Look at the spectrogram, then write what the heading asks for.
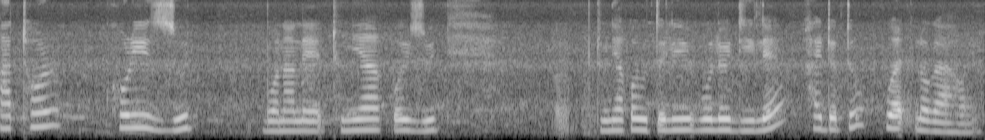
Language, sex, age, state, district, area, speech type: Assamese, female, 30-45, Assam, Darrang, rural, spontaneous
